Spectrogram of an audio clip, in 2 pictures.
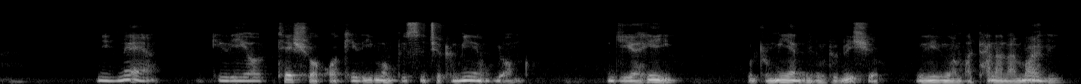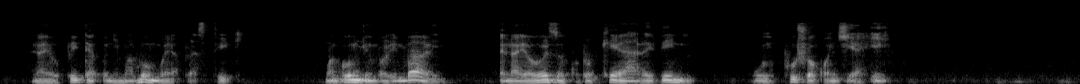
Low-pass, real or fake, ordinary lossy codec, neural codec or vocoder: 7.2 kHz; fake; MP3, 64 kbps; codec, 16 kHz, 2 kbps, FunCodec, trained on LibriTTS, 25 frames a second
